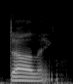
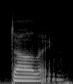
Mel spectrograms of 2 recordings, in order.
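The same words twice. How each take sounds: The two takes are said the same way.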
